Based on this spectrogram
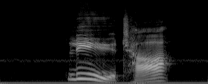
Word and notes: lucha: Chinese

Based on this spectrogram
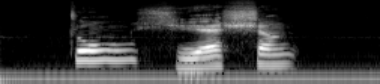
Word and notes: zhongxuesheng: Chinese

